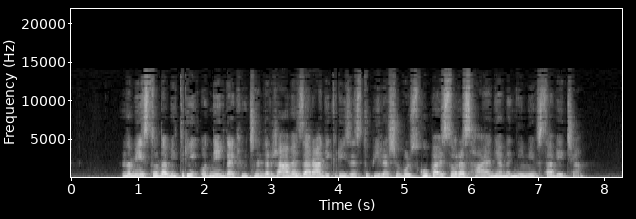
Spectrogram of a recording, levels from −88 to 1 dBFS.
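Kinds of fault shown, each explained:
Vorbis compression: The speech has a hissy, grainy treble with roughened tones and softened consonant attacks, and nothing reaches above 14.2 kHz. The likely cause is low-quality Vorbis coding, consistent with about 33 kbps, where coarsely quantised treble turns fine detail into noise.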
